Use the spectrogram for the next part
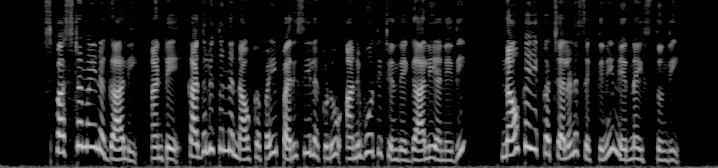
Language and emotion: Telugu, neutral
